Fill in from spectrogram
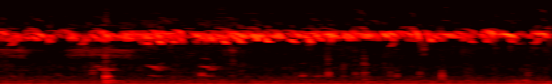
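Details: Dozens of chicks, about sixty, cheeping together nonstop in a dense chorus of high, bright peeps that overlap continuously, with a faint low rumble beneath and one brief louder knock near the start.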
